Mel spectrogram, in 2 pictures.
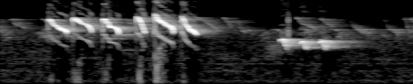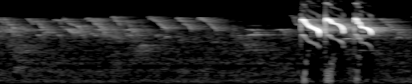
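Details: White-eye singing ngalas style on a training lure. A fast run of six high, falling whistles is followed by a lower buzzy trill, soft distant twittering, then another quick burst of three descending notes.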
